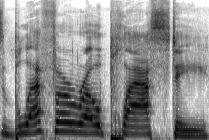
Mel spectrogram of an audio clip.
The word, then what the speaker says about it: blepharoplasty: Blepharoplasty. Is that right? – That's correct. – Did I do that right? – Right. Blepharoplasty.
